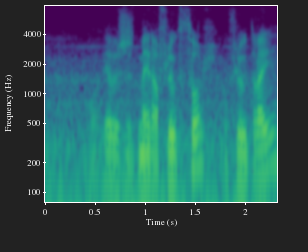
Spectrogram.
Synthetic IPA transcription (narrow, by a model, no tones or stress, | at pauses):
ɔ̰ɣɦɛvʏɾsɛnsḁt̪mejɾaflʏɣθɔːlɔɣflʏɣt̪ɾaːjɪ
